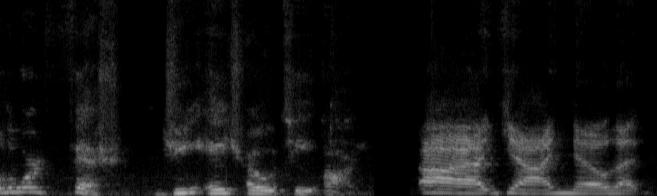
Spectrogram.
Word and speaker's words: ghoti: The GH is pronounced f, as in the end of rough, tough, enough. The O is pronounced I, as in women. And the TI is pronounced sh, as in station, portion. You could out the other fish.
